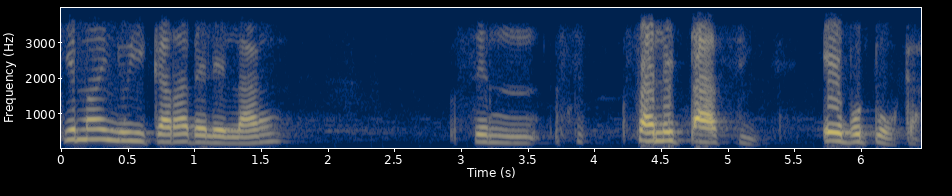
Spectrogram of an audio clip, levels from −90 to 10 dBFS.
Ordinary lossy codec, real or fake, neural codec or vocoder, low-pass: Opus, 64 kbps; real; none; 3.6 kHz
